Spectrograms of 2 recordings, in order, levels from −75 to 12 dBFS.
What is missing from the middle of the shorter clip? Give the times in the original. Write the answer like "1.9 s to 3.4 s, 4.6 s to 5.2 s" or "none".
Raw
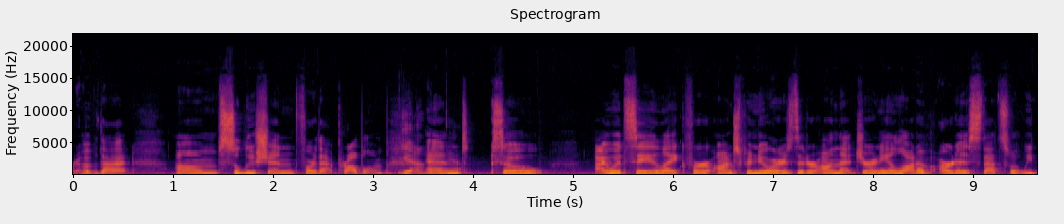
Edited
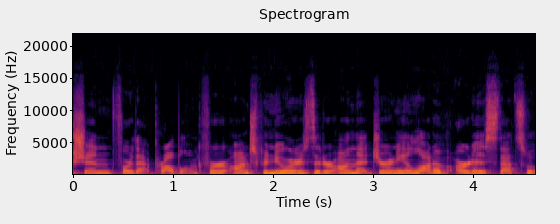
3.1 s to 6.1 s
